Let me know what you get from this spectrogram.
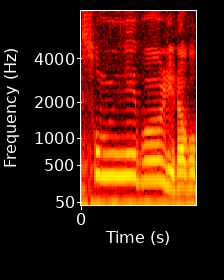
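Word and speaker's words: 솜이불: 그러면 학생일 같은 경우에는 솜 이불이 실제로 발음될 때 솜니불이라고 발음 되거든요 그러면 이때 나타나는 현상은이 니은이 추가된 니은 첨가 현상입니다 니은 첨가는 말 그대로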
